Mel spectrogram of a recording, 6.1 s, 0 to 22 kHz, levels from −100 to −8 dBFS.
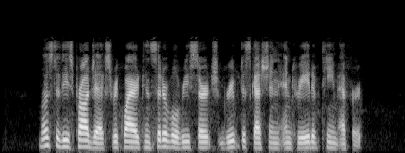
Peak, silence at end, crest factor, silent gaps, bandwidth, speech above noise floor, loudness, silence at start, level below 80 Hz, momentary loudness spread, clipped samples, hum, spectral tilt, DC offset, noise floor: -4 dBFS; 0.65 s; 20 dB; none; 7.6 kHz; 61 dB; -24 LUFS; 0.6 s; -68 dBFS; 12 LU; under 0.1%; none; -5.5 dB/octave; under 0.1%; -84 dBFS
